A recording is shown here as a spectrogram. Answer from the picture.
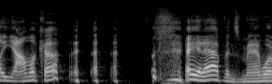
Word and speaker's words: yarmulke: I remember one time, 8 years ago, I said Yamulk because I didn't know how to spell yarmulke.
